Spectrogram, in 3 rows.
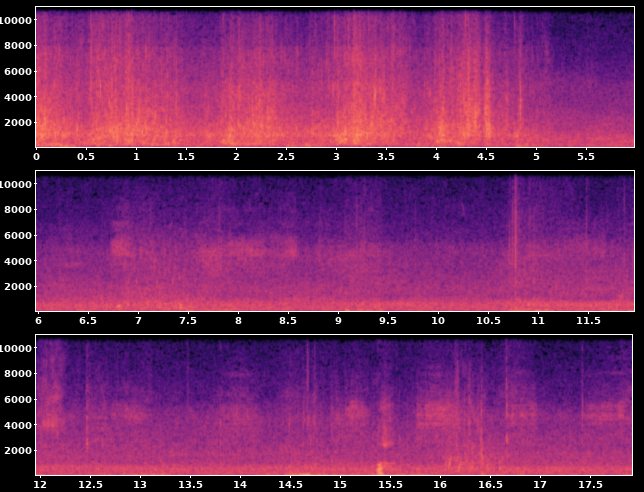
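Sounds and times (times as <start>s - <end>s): creek water rushing: 0.0s - 7.6s.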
